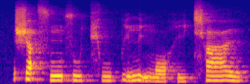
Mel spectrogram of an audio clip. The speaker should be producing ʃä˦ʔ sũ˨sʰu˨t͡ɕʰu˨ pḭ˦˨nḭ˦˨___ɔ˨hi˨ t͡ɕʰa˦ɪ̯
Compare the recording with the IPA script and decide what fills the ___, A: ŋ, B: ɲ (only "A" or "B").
A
